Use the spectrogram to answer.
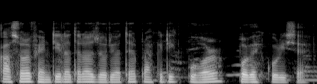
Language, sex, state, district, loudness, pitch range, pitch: Assamese, male, Assam, Kamrup Metropolitan, -19 LUFS, 110-120 Hz, 115 Hz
